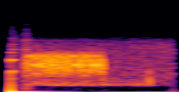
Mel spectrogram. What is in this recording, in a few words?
FleetSync Data, PTT Sounds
